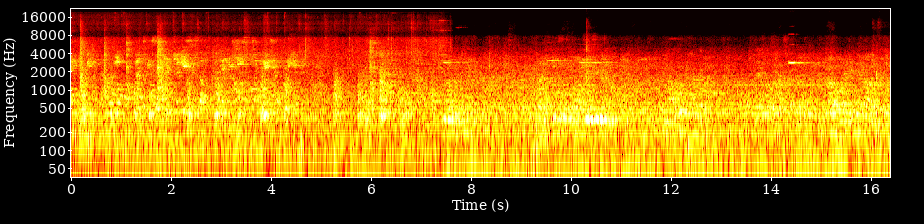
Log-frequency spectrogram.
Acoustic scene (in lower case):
subway station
